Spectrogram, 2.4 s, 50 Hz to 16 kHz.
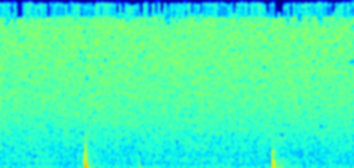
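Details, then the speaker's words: Slow heart sounds at the base of the heart: loud dull second sounds with a much fainter first sound, second sound normally louder than first at the base; normal heart sounds. "в норме у основания сердца второй тон громче 1 2 диастолический тон возникает в результате захлопывания и колебаний полулунных клапанов аорты и легочной артерии"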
